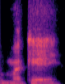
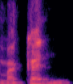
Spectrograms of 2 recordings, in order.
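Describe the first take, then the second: First: The word ends with an -ai sound. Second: The word ends with an -an sound. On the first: This is how people in Kelantan say it. "di Kelantan dikata makai" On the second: This is how people in Kuala Lumpur say it. "Orang Kelantan kalau K K L kita kata makan"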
